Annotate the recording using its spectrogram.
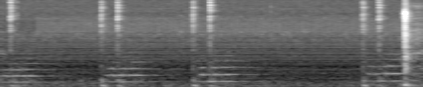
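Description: A few mouse clicks about a second apart as notes are drawn into a piano roll, each followed by a faint short pitched tone.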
